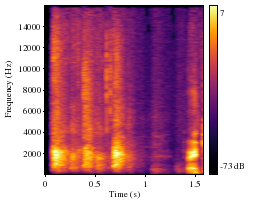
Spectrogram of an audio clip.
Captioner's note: applause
